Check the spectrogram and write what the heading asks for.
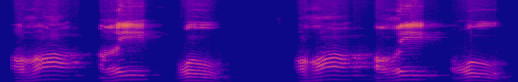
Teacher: حلق کے اوپر والے حصے سے پڑھنا ہوگا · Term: غین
